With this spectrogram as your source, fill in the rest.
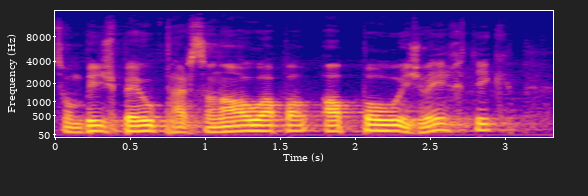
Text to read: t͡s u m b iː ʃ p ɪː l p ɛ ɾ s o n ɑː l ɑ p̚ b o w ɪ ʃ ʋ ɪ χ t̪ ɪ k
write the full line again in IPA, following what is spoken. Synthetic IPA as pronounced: t͡s ʊ m b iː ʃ p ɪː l pʰ ɛ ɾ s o n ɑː l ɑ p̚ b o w ɪ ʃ ʋ ɪ χ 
